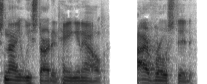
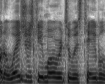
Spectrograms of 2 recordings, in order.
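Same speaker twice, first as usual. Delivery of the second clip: ordinary talk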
